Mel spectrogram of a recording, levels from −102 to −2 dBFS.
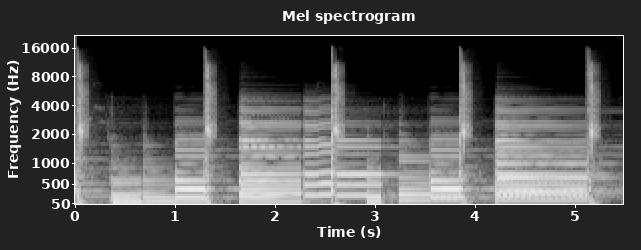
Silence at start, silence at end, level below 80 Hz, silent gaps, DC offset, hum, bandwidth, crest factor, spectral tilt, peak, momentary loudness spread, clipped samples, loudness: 0 s; 0.1 s; -36 dBFS; none; under 0.1%; none; 15 kHz; 14 dB; -6 dB/octave; 0 dBFS; 6 LU; under 0.1%; -15 LUFS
